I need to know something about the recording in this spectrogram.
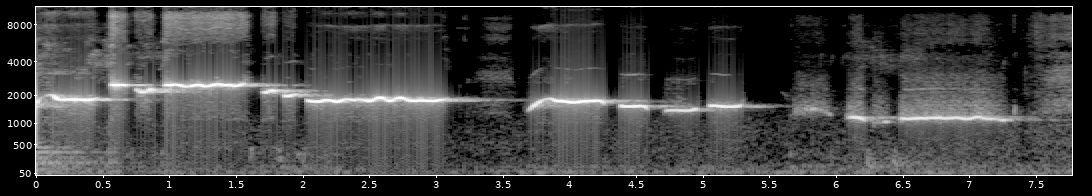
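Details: Autistic man whistling a piece of music heard performed that locked into his head; echolalia (whistled repetition of music).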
